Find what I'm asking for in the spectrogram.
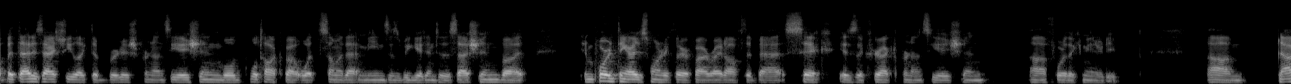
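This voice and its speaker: Low-voiced man explaining on a call. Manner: relaxed, filler-heavy, conversational. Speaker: workshop presenter. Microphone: video call.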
